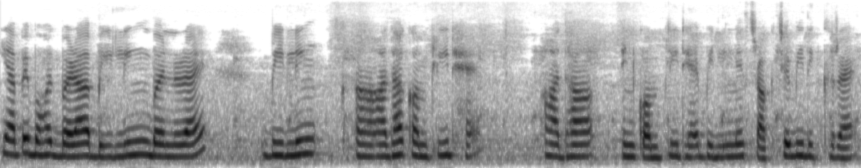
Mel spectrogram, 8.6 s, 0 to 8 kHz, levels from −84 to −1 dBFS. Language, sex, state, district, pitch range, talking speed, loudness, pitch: Hindi, female, Jharkhand, Jamtara, 210-230 Hz, 145 wpm, -15 LUFS, 215 Hz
